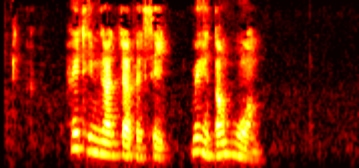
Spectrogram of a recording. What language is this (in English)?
Thai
